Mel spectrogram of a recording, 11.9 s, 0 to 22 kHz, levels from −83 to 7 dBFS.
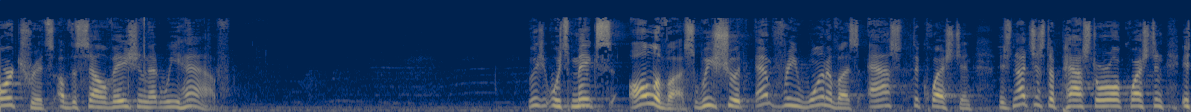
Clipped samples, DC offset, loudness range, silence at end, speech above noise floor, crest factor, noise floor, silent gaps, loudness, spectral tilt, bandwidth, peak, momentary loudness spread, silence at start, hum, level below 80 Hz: under 0.1%; under 0.1%; 11 LU; 0 s; 30 dB; 22 dB; -56 dBFS; none; -25 LUFS; -4 dB/octave; 11.5 kHz; -4 dBFS; 10 LU; 0 s; none; -54 dBFS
